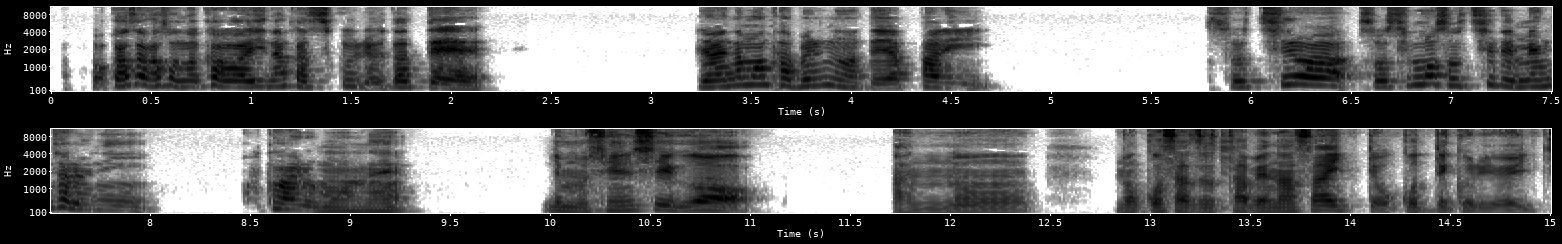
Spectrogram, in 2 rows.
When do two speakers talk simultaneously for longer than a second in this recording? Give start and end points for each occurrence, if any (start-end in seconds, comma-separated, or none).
none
